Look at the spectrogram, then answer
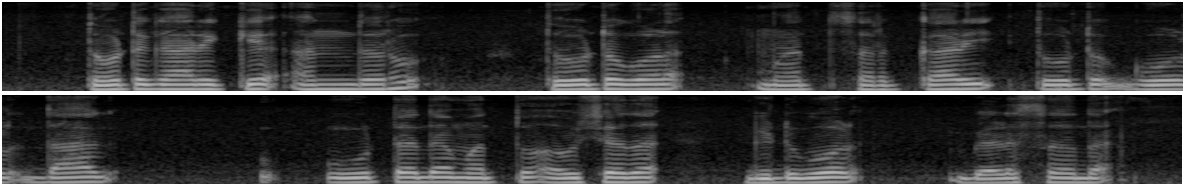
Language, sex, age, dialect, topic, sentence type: Kannada, male, 18-24, Northeastern, agriculture, statement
